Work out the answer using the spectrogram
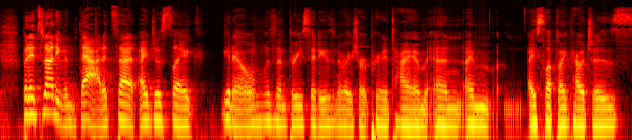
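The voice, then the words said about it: Nasal, congested, tired-sounding voice. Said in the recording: “you sound nasally ... that voice I'm nasally ... I'm also getting sick, and I'm tired”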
